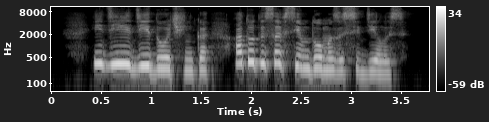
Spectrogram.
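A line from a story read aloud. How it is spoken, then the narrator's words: Joyful bustling. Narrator (Russian): радостно засуетилась Валентина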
